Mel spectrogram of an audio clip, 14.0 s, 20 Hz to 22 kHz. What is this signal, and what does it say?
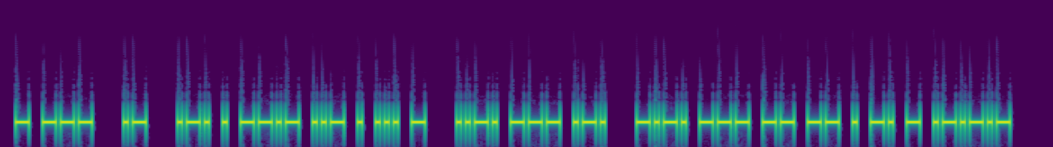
Morse code, heard as a keyed tone, about 21 wpm, 700 Hz. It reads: TO A REQUEST FOR COMMENT.
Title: Sentences with 8-Word Phrases - 20wpm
